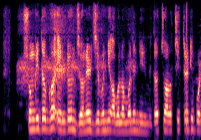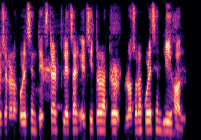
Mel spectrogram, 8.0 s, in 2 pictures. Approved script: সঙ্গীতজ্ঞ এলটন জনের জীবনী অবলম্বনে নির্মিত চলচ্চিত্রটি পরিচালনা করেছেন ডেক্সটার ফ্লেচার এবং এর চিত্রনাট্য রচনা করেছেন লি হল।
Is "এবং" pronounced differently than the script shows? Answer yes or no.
yes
